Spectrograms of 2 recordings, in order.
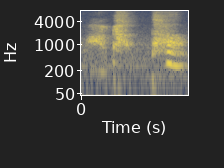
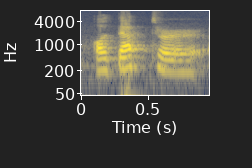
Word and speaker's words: adapter: 상황에 맞게 적응시켜주는 것이 바로 아답타 발음을 그렇게 이제 한국에서 합니다.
